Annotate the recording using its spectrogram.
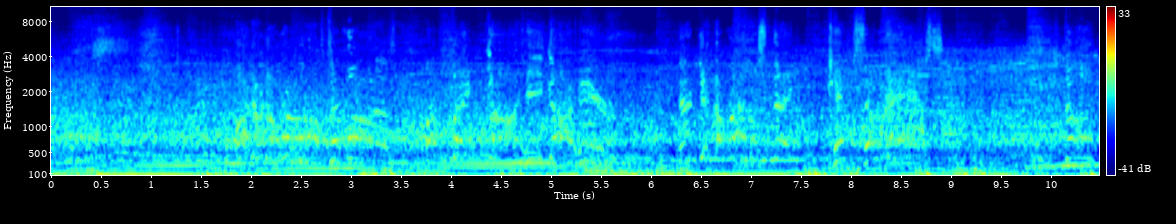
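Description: Wrestling entrance theme music playing loudly through an arena's speakers over a big crowd cheering and shouting, as the match ends.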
